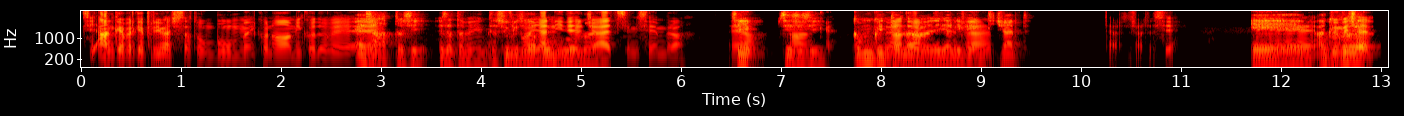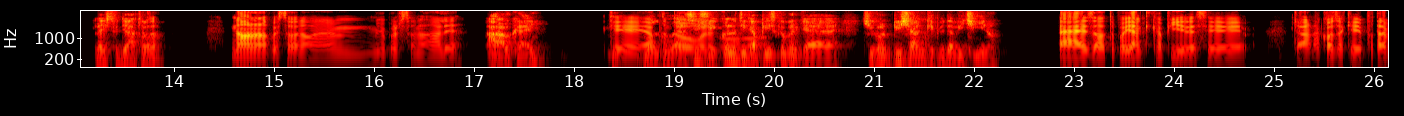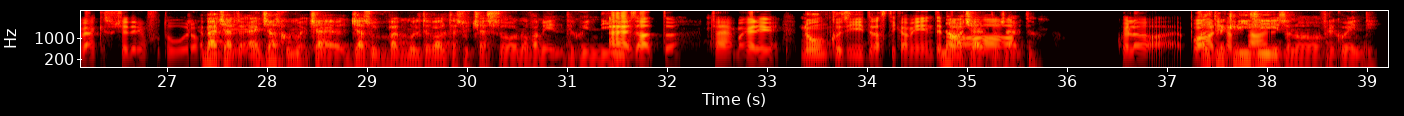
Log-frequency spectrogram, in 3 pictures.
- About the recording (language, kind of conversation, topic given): Italian, unstructured, Qual è un evento storico che ti ha sempre incuriosito?
- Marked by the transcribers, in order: other background noise; tapping; "cioè" said as "ceh"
